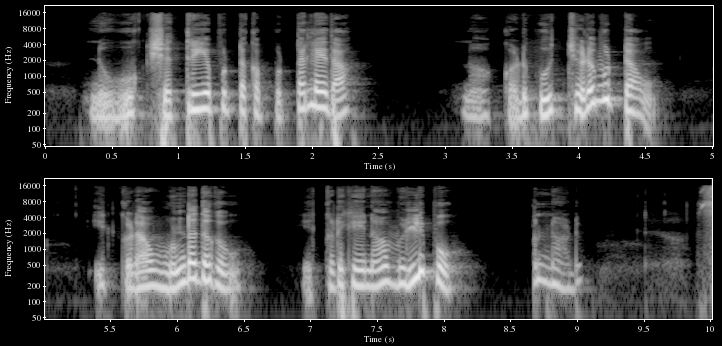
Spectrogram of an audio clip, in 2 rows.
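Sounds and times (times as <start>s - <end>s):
person reading aloud: 0.3s - 2.4s, 3.2s - 4.7s, 5.4s - 9.1s
faint breath: 9.2s - 10.0s.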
